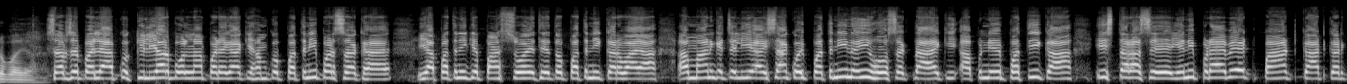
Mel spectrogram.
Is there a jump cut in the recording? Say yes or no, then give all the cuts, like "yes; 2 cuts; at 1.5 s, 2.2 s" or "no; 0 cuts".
no; 0 cuts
